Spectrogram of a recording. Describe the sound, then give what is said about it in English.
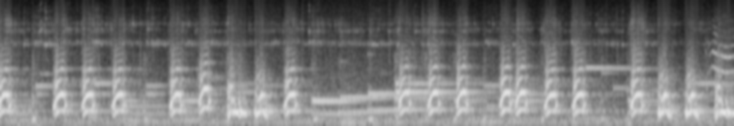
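Several dogs bark and yip in quick, irregular bursts, loud, their pitched barks overlapping into a ragged, almost musical chorus with no talking, as the dogs tune up before performing a song. “you listen to the dogs tuning up just before they go into their rendition of Jingle Bells”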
